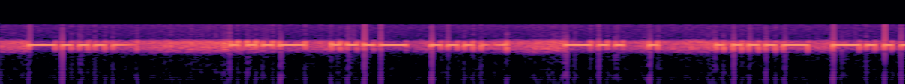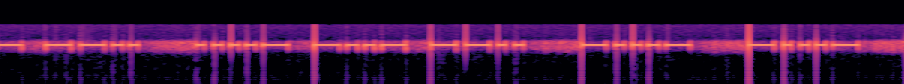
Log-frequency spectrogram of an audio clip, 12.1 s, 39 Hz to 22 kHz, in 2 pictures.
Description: Morse code, heard as a keyed tone, about 21 wpm, 750 Hz, with radio noise. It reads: 6 VVSE DE 4XZ 4XZ <BT> <BT>
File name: 4XZ Shazepe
